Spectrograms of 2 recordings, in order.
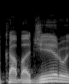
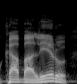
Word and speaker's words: Caballero: É, acho que tá mais para cabadeiro mesmo, viu, Adriano? Acho que você tem razão nesta pronúncia aí, mas é aquela pergunta que vai ser feita ali na coletiva, né? Normalmente o L tem som de de J realmente eh eh nos países sul-americanos, mas eh Adriano, o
